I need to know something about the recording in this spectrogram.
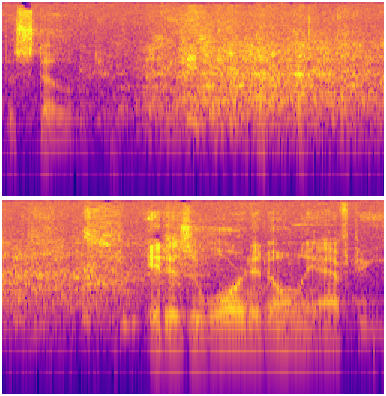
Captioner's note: audience laughing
